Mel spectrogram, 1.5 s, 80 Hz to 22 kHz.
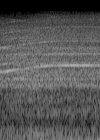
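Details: Electrolux EWF771 7 kg front-load washer whose motor would not turn although water filled and drained: the relay now engages and the motor turns. Even high-pitched whir with a soft hiss, no clicking or stalling; the motor runs freely and normally.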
